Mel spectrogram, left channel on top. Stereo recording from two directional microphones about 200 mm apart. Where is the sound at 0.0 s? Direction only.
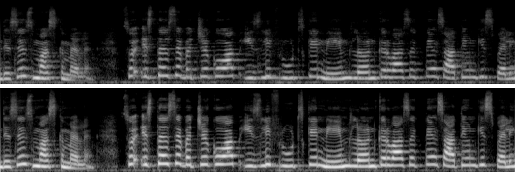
30° right (ahead or behind).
